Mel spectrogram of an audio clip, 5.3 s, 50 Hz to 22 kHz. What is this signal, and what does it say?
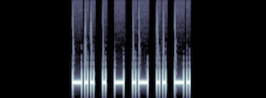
Morse code, heard as a keyed tone, about 20 wpm, 700 Hz. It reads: DETAIN
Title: 6 Letter Words - First 3 Letters Given - 20wpm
